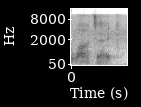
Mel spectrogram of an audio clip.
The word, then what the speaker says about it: LaTeX: I actually asked about this, and apparently you can pronounce it either way, LaTeX or LaTeX.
